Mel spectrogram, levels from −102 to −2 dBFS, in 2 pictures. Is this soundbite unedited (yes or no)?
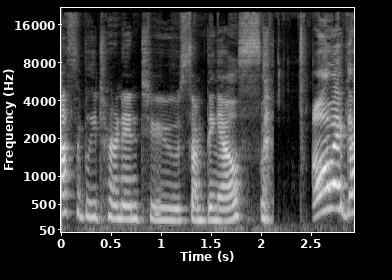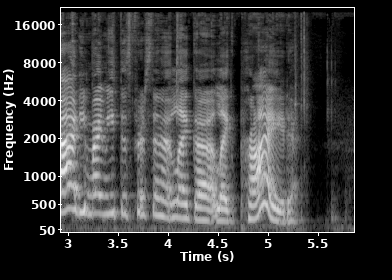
no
